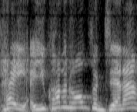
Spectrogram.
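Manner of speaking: high-pitched voice with a Boston accent.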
